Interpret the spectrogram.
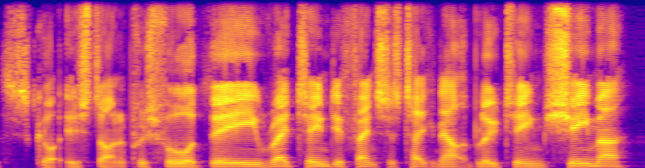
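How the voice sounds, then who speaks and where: A very deep-voiced man with a head cold, his voice nasal and stuffy as he narrates a warship game in a measured, plain-spoken way. The sound is close and dry, with no room around it. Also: a bit bright, no echo. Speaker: gameplay commentator. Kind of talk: naval game commentary.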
